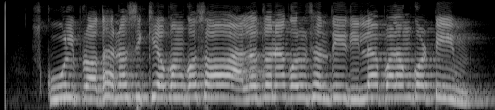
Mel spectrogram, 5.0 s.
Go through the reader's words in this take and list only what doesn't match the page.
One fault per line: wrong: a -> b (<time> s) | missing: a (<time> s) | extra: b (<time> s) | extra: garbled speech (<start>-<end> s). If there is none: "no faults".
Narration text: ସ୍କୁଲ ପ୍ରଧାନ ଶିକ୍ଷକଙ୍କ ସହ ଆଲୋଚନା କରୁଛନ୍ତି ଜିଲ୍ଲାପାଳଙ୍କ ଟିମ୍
no faults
